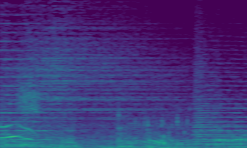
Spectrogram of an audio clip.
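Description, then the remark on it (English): A pack of wolves snarling and growling in a rough, continuous chorus as they emerge from the trees of a snowy forest and encircle a horse and rider, fairly loud for a couple of seconds, with a brief higher cry at the start. “A pack of sneering, snarling wolves emerge from behind the trees and encircle them.”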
